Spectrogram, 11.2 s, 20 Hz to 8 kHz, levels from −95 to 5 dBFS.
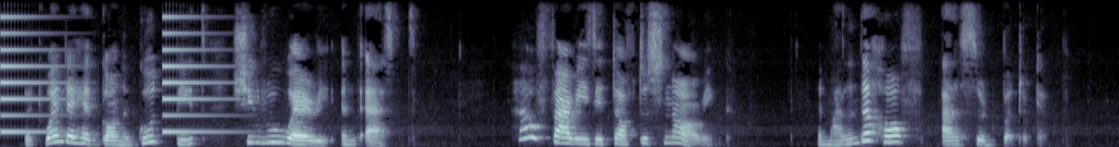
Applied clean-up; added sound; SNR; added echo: none; Guitar; 1 dB; none.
